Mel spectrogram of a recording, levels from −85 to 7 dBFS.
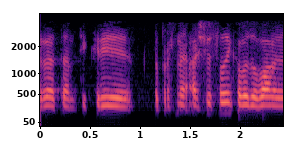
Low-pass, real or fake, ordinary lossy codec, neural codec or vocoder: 3.6 kHz; real; MP3, 24 kbps; none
